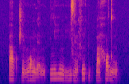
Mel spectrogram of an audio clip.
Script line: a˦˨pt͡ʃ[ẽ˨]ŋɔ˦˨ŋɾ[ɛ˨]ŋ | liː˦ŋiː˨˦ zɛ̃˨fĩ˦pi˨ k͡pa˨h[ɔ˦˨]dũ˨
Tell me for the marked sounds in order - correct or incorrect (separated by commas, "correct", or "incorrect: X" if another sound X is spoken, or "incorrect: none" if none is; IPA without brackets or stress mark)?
incorrect: ɛ̃˨, correct, incorrect: ɔ˦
